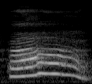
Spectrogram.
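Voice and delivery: high, loud scream of terror; terrible scream. A narrator's reading. Boy screaming in terror at the hooded figure, terrible scream. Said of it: "Malfoy let out a terrible scream".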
